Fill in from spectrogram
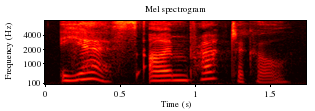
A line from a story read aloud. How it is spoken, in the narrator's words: she murmured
